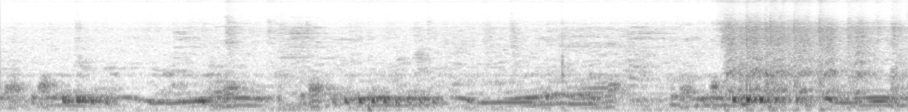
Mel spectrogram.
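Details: Loose pigeons pairing, with continuous courtship cooing: pulsing, throaty coo notes repeated rapidly, ending with a hissing rustle of noise.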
